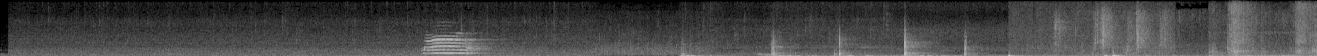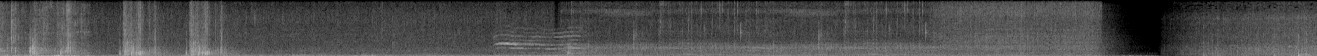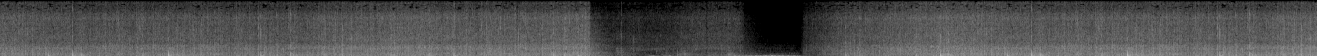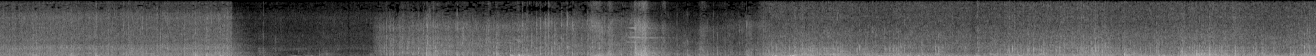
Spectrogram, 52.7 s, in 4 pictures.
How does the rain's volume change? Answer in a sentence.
The loudness of the rain goes up.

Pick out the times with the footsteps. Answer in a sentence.
The footsteps can be heard from 6.8 to 15.4 s.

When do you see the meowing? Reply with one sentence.
The meowing can be heard from 4.2 to 4.8 s, from 18.1 to 19.0 s and from 44.5 to 46.0 s.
